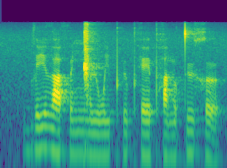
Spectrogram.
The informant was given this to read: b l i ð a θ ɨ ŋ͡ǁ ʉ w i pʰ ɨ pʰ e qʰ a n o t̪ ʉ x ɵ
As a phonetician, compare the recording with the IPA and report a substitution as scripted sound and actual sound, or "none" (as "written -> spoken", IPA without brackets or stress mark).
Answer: qʰ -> pʰ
